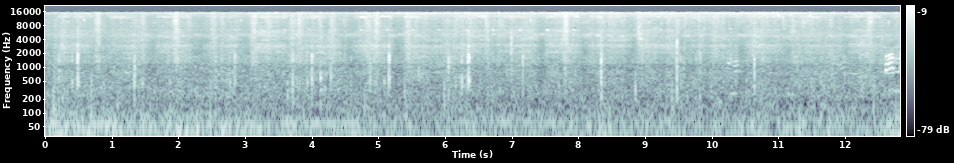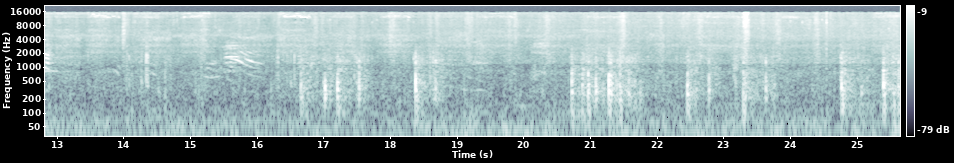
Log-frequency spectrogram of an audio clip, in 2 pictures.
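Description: Footsteps walk on a paved path close by.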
